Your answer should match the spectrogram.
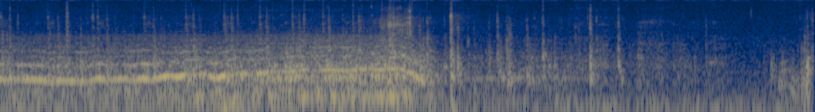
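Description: Janome electric sewing machine stitching a seam. Its motor whine rises in pitch as it speeds up, then stops about two seconds in, followed by a few light clicks.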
